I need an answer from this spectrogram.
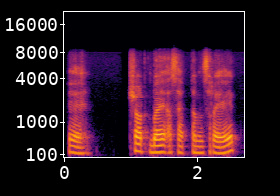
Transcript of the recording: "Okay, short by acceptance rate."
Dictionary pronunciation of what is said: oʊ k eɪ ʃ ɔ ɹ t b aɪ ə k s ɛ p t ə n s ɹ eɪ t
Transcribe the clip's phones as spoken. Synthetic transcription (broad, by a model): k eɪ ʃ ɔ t b aɪ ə s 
